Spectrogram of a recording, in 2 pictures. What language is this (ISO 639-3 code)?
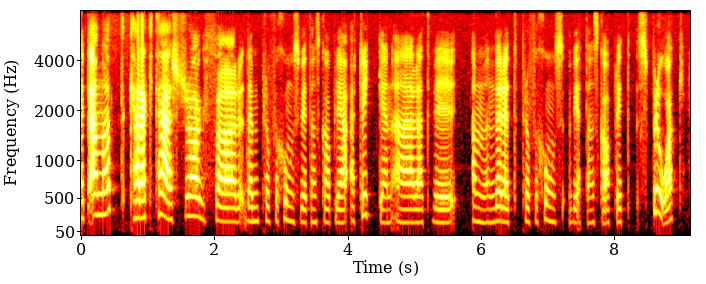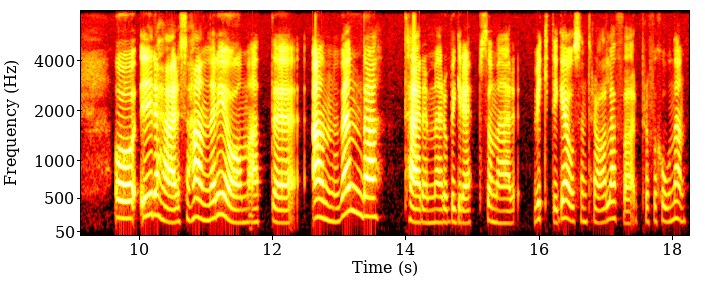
swe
